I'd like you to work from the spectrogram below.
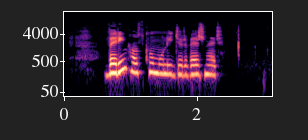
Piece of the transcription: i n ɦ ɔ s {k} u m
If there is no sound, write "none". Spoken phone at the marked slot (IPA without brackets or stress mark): kʰ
